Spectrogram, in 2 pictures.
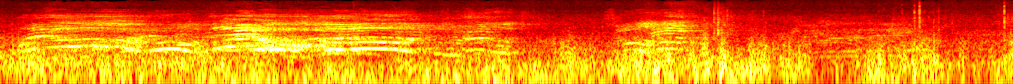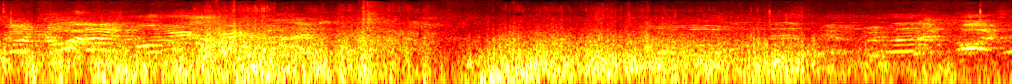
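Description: Young men shout and call out to each other outdoors.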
